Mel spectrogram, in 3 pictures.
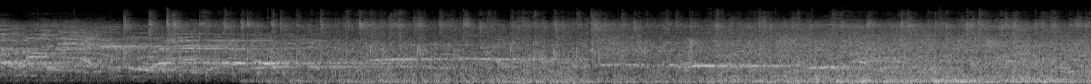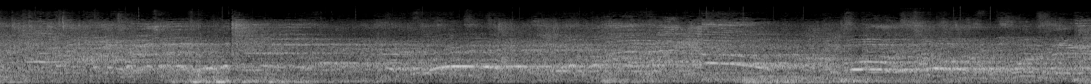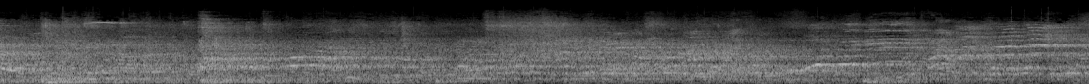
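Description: Ice hockey rink during play: indistinct voices and calls from spectators and players, with scattered knocks and thuds of the puck, sticks and bodies against the boards.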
